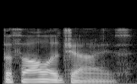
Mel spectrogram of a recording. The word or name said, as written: pathologize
